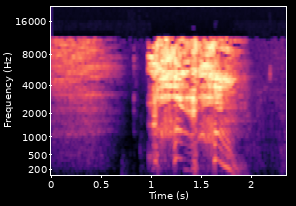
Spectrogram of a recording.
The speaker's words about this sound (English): You can go easy, but eventually you're going to hit it right, and then you're going to cough. Be careful and start slow.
